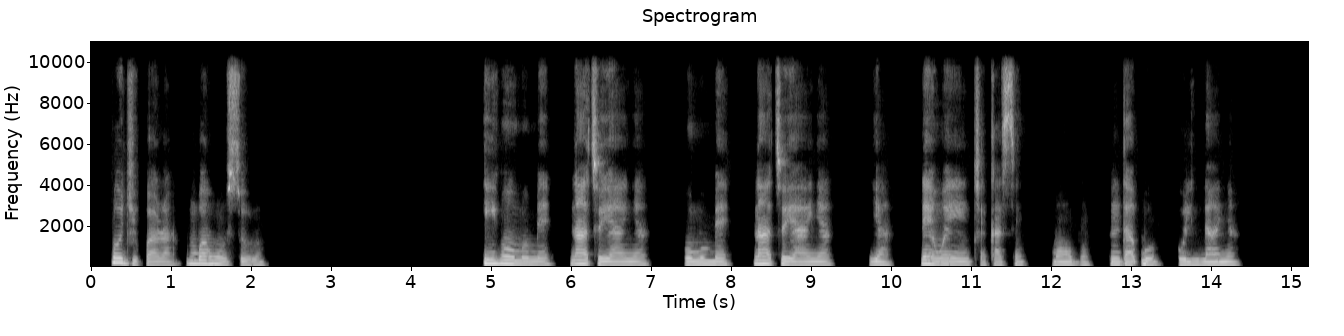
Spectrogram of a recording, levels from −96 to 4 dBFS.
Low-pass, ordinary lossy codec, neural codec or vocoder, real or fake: 9.9 kHz; none; vocoder, 44.1 kHz, 128 mel bands every 512 samples, BigVGAN v2; fake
